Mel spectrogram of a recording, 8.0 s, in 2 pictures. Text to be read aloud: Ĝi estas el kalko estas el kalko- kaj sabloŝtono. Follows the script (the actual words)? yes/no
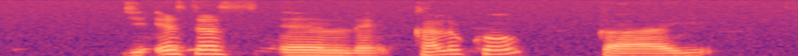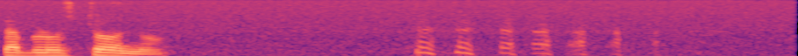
no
